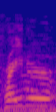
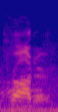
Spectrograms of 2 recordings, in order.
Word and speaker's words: Prader: this is 16 is it Prader or prer thank you that was right the first time getting assistance on the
